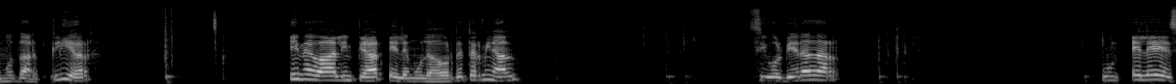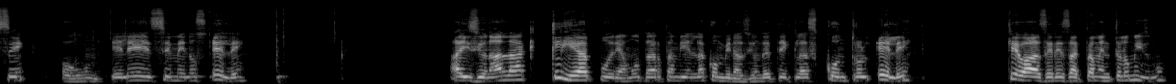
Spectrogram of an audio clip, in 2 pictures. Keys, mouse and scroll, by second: 0.0-1.2 typing, 1.7 Return, 4.9 click, 6.4-7.3 typing, 8.8 typing, 10.6-14.5 typing, 20.7 ctrl+l.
